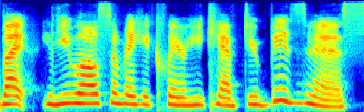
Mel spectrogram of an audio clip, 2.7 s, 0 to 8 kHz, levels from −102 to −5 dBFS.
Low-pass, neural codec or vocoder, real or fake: 7.2 kHz; codec, 16 kHz, 1 kbps, FreqCodec, larger model; fake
